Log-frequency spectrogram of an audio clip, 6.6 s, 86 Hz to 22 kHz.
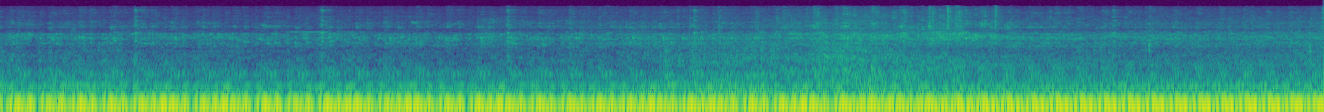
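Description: AMC Matador's V8 engine running steadily, a loud, low, even pulsing, with a shift in its low note about two-thirds of the way in.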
